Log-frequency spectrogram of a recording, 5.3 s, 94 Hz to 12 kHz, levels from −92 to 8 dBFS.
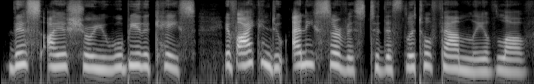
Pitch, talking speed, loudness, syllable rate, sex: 240 Hz, 225 wpm, -21 LUFS, 5.9 syllables/s, female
